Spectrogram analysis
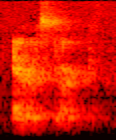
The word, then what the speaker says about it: aristarch: and buy a guitar are there any alternate pronunciations just the one aristark aristark aerostar era stark a r i s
